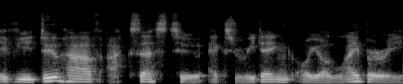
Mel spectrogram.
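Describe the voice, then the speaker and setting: Here a man with a northern English accent talks at a medium pitch with ordinary pitch variation. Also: quiet background. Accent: British, north of England. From northern England, Bolton near Manchester. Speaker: university professor. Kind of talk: lecture.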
